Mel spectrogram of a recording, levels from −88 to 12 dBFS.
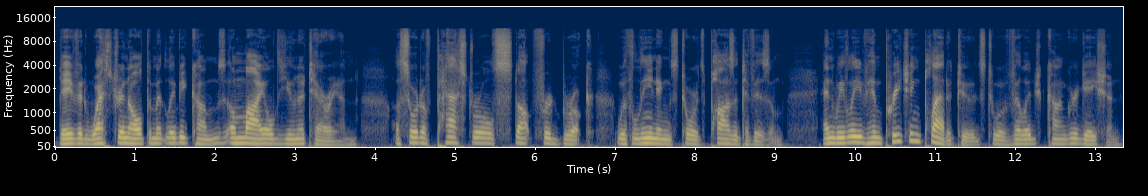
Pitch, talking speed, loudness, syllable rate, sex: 125 Hz, 120 wpm, -18 LUFS, 4.7 syllables/s, male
